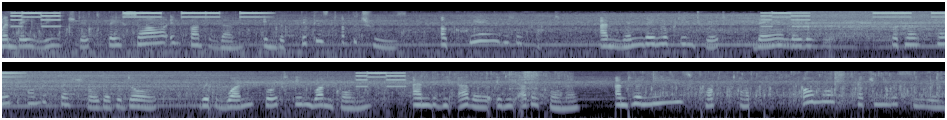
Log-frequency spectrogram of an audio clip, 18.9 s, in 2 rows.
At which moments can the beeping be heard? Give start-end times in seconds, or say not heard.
0.1-2.8, 7.5-9.7, 12.9-13.6.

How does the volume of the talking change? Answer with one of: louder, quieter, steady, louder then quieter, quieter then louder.
steady.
